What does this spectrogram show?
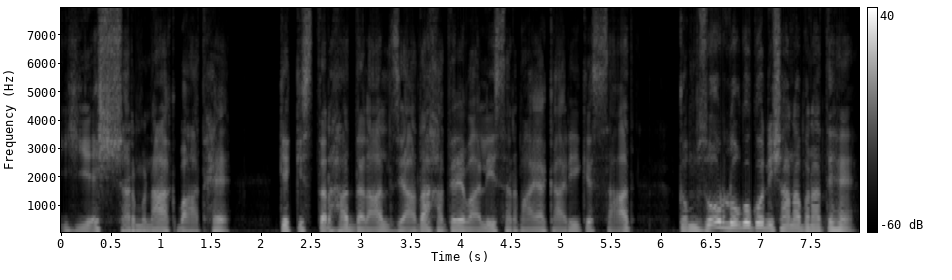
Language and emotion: Urdu, disgusted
